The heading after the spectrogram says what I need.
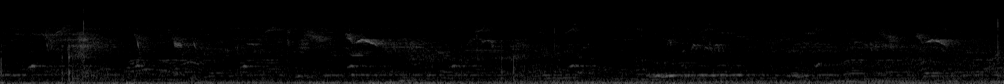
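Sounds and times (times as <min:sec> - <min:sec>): birds chirping: 0:00.0 - 0:10.0
steady low background noise: 0:00.0 - 0:10.0.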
